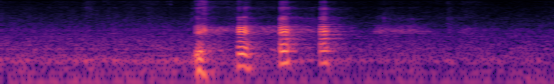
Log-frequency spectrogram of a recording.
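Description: A middle-aged woman laughs close by.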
